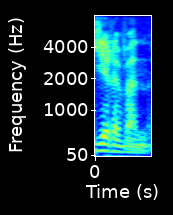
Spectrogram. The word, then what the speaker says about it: Erevan: E-R-E-V-A-N. Et on dit Yerevan, mais c'est Erevan, je sais pas comment ils le disent en français.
